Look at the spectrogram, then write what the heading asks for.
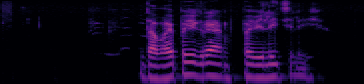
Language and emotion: Russian, neutral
